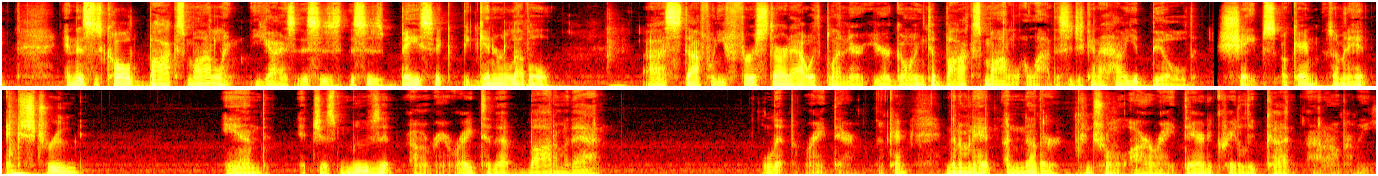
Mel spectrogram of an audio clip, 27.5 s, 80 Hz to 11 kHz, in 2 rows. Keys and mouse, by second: 0.8 click, 5.1 g, 8.9 click, 13.7 e, 24.3 ctrl+r.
